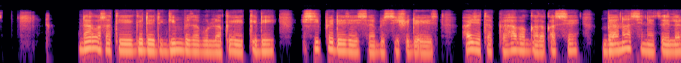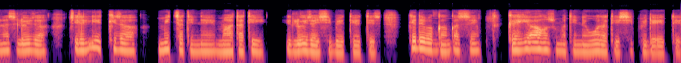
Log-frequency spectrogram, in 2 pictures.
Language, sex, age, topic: Gamo, male, 18-24, government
